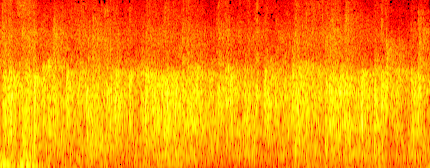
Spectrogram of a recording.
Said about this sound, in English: Clap for Jesus.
